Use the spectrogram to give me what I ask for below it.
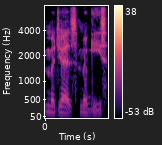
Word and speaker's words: Murgese: The Italians would pronounce it Murgese.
